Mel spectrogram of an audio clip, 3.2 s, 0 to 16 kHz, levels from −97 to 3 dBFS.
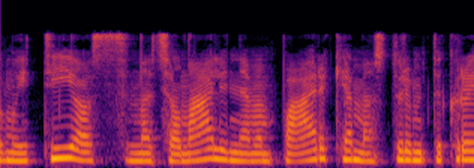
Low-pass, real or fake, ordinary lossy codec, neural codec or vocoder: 7.2 kHz; real; Opus, 64 kbps; none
